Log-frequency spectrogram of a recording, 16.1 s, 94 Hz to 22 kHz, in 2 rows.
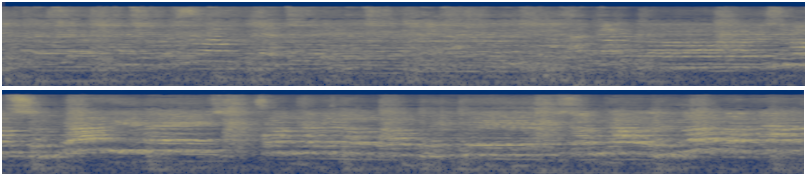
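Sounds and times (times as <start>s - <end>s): children's choir singing: 4.2s - 16.0s.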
